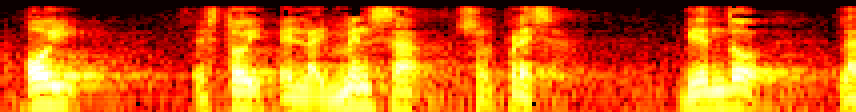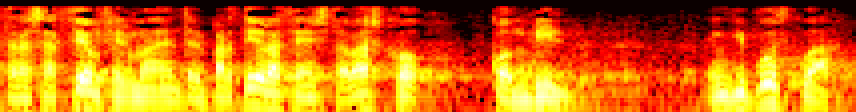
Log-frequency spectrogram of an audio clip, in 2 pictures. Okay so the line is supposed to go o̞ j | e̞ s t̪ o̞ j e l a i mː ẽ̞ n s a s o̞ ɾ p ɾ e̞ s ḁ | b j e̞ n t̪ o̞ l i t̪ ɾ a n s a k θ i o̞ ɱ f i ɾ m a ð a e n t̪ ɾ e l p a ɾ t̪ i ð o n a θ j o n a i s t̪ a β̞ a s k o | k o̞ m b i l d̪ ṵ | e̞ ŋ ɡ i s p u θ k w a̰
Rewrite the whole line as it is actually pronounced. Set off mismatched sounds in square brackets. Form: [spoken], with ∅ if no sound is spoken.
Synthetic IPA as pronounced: o̞ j | e̞ s t̪ o̞ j e l a i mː ẽ̞ n s a s o̞ ɾ p ɾ e̞ s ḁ | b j e̞ n [d̪] o̞ l [a] t̪ ɾ a n s a k θ [j] o̞ ɱ f i ɾ m a ð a e n t̪ ɾ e l p a ɾ t̪ i ð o n a θ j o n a i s t̪ a β̞ a s k o | k o̞ m b i l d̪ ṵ | e̞ ŋ ɡ i [∅] p u θ k w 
